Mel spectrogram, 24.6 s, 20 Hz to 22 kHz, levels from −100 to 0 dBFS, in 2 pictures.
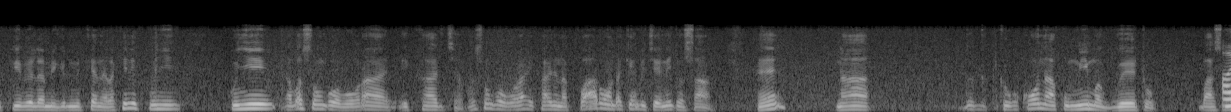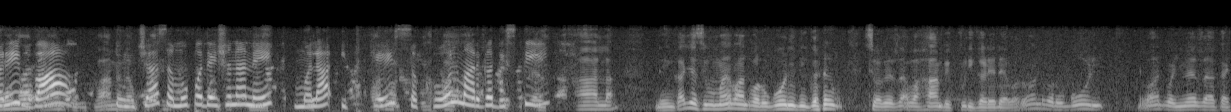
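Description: From 12.53 to 13.26 s, an echo leak lets a copy of the speech return about 264 ms late, at about 5 dB below it. The far end's echo canceller likely missed its loudspeaker pickup. From 12.64 to 18.08 s, speech is suppressed in double talk, likely because the canceller ducked both talkers. The voice drops by up to about 20 dB, for roughly three seconds in total. Fainter echo returns at 14.96 to 15.94 s (272 ms, about 15 dB down) and 17.28 to 17.56 s (279 ms, about 10 dB down).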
